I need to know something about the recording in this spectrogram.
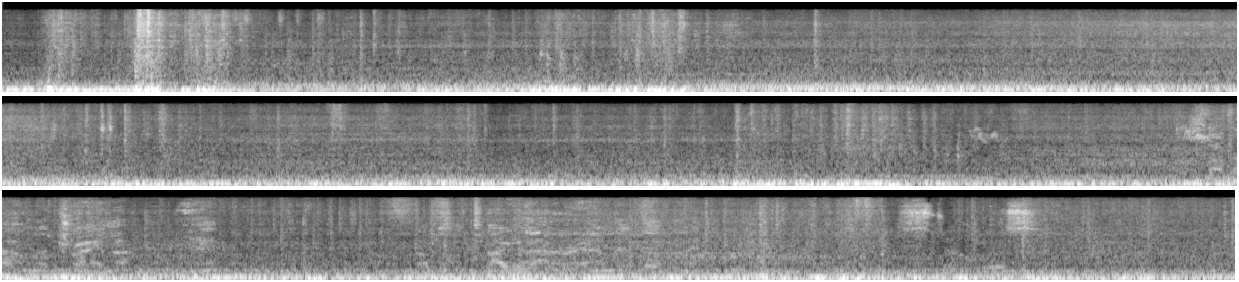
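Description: A car engine rumbles steadily as the car drives along a road.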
